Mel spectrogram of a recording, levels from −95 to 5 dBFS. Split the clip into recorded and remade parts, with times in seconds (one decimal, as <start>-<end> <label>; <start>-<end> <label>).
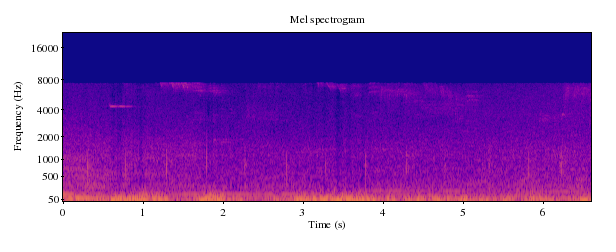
0.0-6.6 recorded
